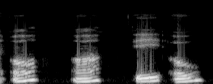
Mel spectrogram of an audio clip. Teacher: अर्ध विवृत में मुंह आधा खुलता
